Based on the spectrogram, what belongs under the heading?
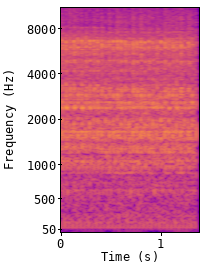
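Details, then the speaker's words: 2004 Mercedes Sprinter 2.2 CDI diesel at idle with clutch and gearbox off, flywheel on engine, during dual mass flywheel and clutch job for rattle underneath: steady, slightly clattery idle, even low thrum, no irregular knocks; still noisy but no longer hollow — normal diesel idle. "It is noisy, but the noise is not so empty as it was before."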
